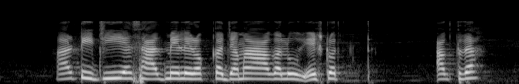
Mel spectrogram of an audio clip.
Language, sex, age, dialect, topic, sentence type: Kannada, female, 18-24, Northeastern, banking, question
